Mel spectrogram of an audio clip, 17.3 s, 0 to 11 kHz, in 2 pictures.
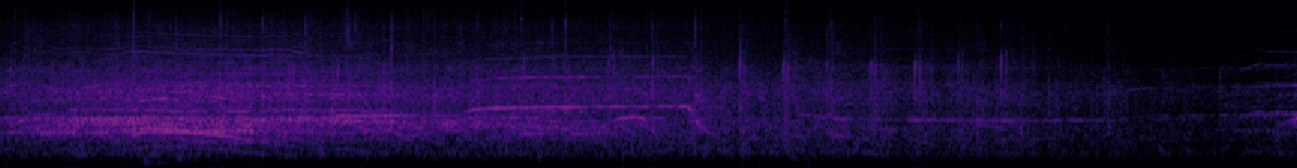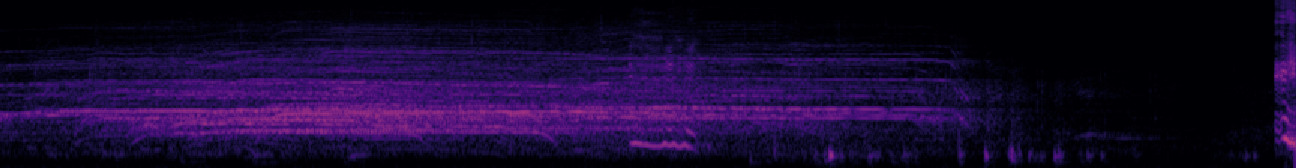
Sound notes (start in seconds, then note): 0.2 attendees applauding and cheering; 8.9 attendees cheering; 12.8 giggling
